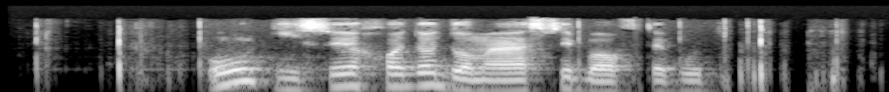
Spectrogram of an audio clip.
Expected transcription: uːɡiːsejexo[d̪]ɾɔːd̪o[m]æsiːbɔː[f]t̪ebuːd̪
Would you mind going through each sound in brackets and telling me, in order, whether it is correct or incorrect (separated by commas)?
correct, correct, correct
